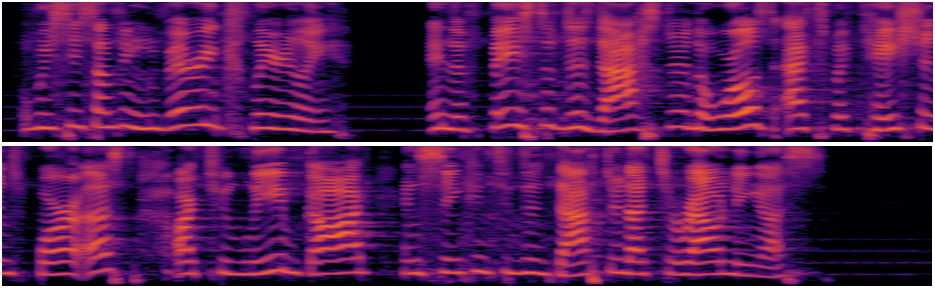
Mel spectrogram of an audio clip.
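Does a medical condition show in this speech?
Yes: cleft lip and palate; congenital cleft lip and palate, 38 surgeries since birth, speech services offered; told from young age would not communicate as properly as others, formerly lacked confidence.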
